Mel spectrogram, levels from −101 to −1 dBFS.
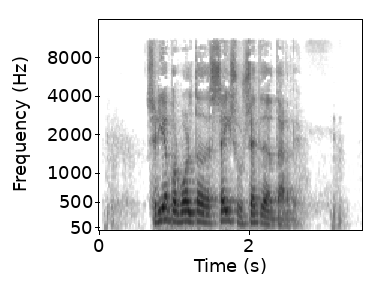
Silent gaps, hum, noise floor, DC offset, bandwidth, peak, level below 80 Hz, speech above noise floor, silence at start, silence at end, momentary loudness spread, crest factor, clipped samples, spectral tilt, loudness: none; none; -62 dBFS; under 0.1%; 11.5 kHz; -4 dBFS; -64 dBFS; 42 dB; 0.65 s; 0.9 s; 16 LU; 18 dB; under 0.1%; -5.5 dB/octave; -21 LUFS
